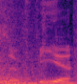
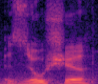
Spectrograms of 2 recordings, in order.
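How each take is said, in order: First: The name is said with an English-style f sound. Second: The name is said with a Polish-style soft s sound.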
